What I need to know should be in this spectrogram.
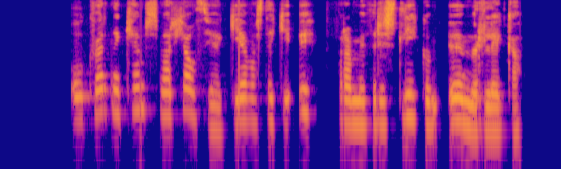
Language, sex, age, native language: Icelandic, female, 40-49, Icelandic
